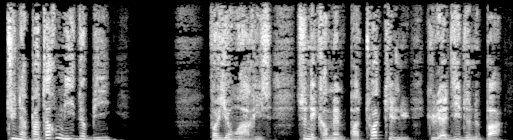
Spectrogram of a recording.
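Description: A man's voice: mid-range voice, lively intonation, fairly quick, breathy edge, no echo, clean studio sound. A man voicing a clever, earnest teenage girl witch in an audiobook, sounding precise and reproachful. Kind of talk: audiobook character voice.

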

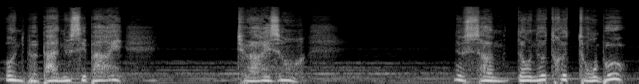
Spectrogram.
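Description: A man voicing a frightened young woman in a read-aloud novel, crying out in a high, pleading voice. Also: fairly even intonation, slow, faint music behind. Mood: despairing. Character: terrified young woman trapped in darkness.

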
